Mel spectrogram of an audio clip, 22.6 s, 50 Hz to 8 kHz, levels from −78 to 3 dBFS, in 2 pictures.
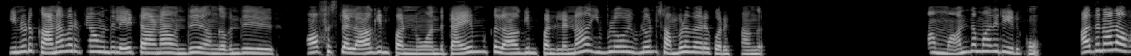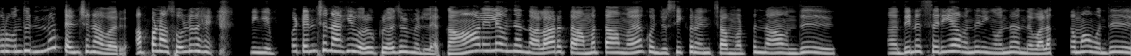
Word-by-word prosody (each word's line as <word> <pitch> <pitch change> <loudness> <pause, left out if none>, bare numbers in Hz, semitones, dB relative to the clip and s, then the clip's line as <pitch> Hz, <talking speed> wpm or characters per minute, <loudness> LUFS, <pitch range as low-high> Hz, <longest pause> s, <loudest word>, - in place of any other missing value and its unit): என்னோட 295 +6 +1
கணவருக்கலாம் 290 +3 +1
வந்து 265 0 0
லேட் 245 +1 +2
ஆனா 230 +1 +2
வந்து 215 +3 +1 0.2
அங்கே 210 -1 0
வந்து 225 +2 +1 0.7
ஆஃபீஸ்ல 270 -1 -1
லாகின் 245 +4 +1
பண்ணணும், 195 -2 +1
அந்த 195 0 -1
டைமுக்கு 275 +5 +1
லாகின் 220 +2 0
பண்ணலன்னா 210 +4 0 0.2
இவ்வளோ 285 +3 -1
இவ்வளோன்னு 270 +2 -3
சம்பளம் 260 +5 +2
வேற 245 - +1
குறைப்பாங்க. 185 -1 -2 1.8
ஆமா 225 -4 0
அந்த 275 +6 0
மாதிரி 315 -2 -1
இருக்கும். 200 -4 -5 0.5
அதனால 350 +5 +1
அவர் 310 0 -2
வந்து 310 +3 0
இன்னும் 465 +11 -2
டென்ஷன் 275 +1 +2
ஆவாரு. 200 -4 0 0.2
அப்ப 255 +5 +1
நான் 295 -3 +2
சொல்லுவேன் 285 -1 0 0.4
"நீங்க 250 -1 +1
இப்ப 310 +9 -9
டென்ஷன் 335 +3 +2
ஆகி 310 +1 -1
ஒரு 250 - +3
பிரயோஜனமும் 255 0 +1
இல்ல. 195 - -2 0.2
காலையில 330 - +2
வந்து 320 -1 0
அந்த 255 -4 0
அலாரத்த 255 +3 +2
அமத்தாம 250 0 +1
கொஞ்சம் 230 -5 0
சீக்கிரம் 265 -1 -1
எந்திச்சா 235 -1 0
மட்டும் 250 +5 -2
தான் 230 +1 +1
வந்து, 220 +4 0 1.0
தினசரியா 290 +2 0
வந்து 265 +2 0
நீங்க 240 -3 -1
வந்து 260 +3 +1
அந்த 230 -3 0
வழக்கமா 270 +6 -2
வந்து 245 +3 -1
255 Hz, 155 wpm, -23 LUFS, 230-285 Hz, 1.8 s, ஒரு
